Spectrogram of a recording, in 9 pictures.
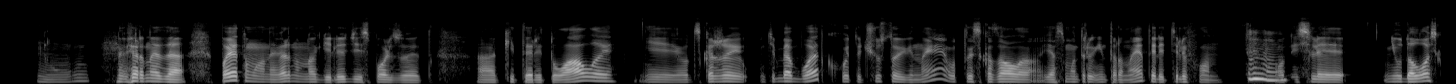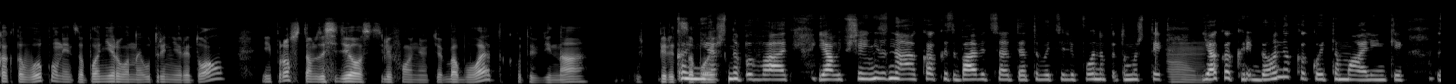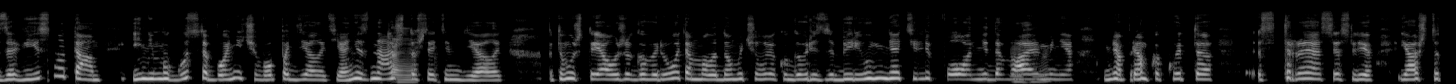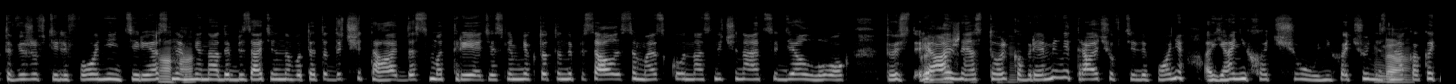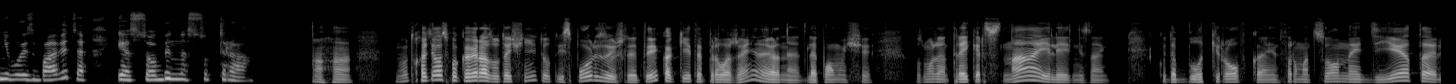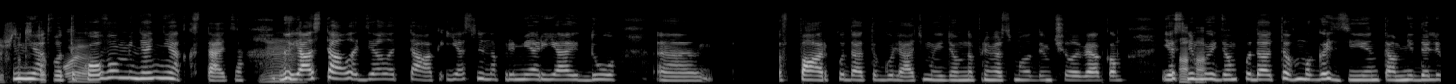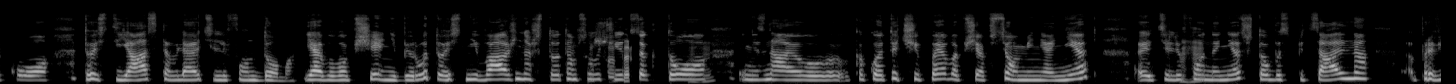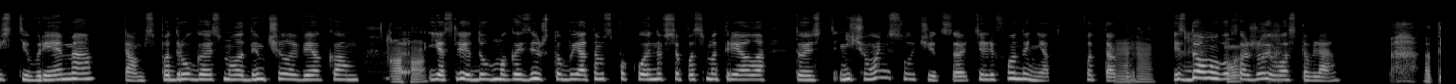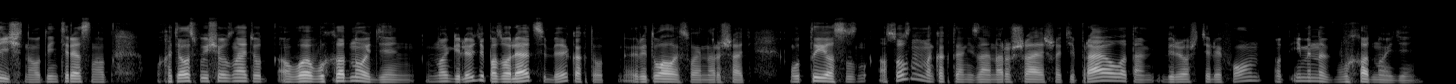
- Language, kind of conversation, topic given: Russian, podcast, Как начинается твой обычный день?
- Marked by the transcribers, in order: laughing while speaking: "наверное"; tapping; other noise; other background noise; chuckle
